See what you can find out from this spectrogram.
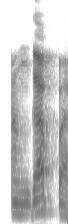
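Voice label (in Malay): "anggapan", Malay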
